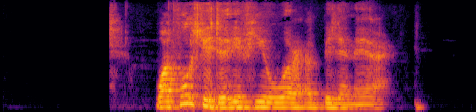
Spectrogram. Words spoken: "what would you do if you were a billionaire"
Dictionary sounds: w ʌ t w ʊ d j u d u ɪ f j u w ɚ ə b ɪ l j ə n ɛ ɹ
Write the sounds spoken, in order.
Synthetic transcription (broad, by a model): w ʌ t w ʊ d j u d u ɪ f j u w ɚ ə b ɪ l j ə n ɛ ɹ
